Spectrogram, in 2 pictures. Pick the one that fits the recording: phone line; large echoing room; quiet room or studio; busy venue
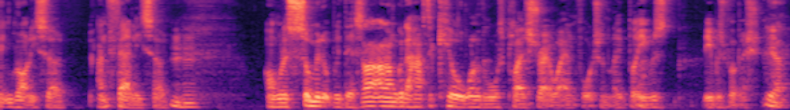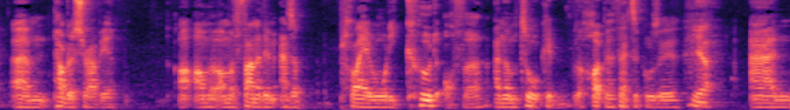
quiet room or studio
